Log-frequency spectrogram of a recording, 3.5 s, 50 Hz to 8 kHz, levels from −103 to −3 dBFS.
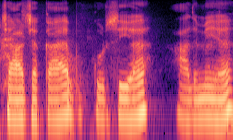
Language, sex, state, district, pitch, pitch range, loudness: Hindi, male, Bihar, West Champaran, 115 Hz, 110-125 Hz, -19 LUFS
